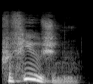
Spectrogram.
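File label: "profusion", British English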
